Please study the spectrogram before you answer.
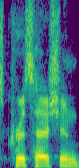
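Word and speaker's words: Chris Heshin: And my name on there is Chris Hessian, but it's spelled differently, H-E-S-H-I-N, more like what it sounds like.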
